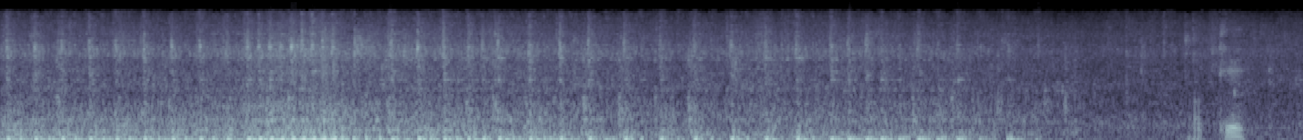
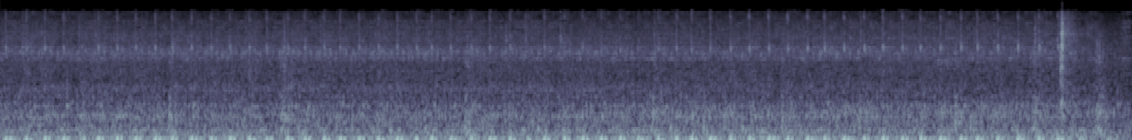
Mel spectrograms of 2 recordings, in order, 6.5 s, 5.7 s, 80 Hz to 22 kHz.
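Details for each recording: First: Lagenda 115 fuel-injected single, warmed up: chugs unevenly, loping and stumbling, weak timing, then fades and dies after five seconds; hot misfire and stalling, no spark, blamed on failing pulser coil and weak flywheel magnet. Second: Lagenda 115 fuel-injected motorcycle that used to sputter and stall when hot, after two faulty parts were replaced. Quick, even single-cylinder beat runs steadily without cutting out. Normal running after repair.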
